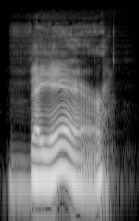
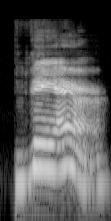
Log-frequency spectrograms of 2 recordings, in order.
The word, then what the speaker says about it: Veyer: We've been pronouncing Christian Velu's name wrong for 2 years. It's Christian Veyer. – Veyer. – Yes. – Like Veyer, like Air Canada.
